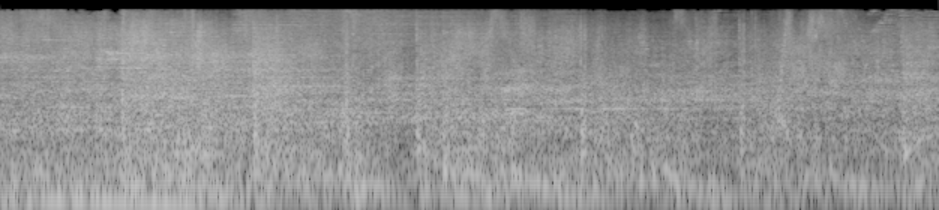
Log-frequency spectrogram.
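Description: Magic spells whoosh and crackle in a video game battle.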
